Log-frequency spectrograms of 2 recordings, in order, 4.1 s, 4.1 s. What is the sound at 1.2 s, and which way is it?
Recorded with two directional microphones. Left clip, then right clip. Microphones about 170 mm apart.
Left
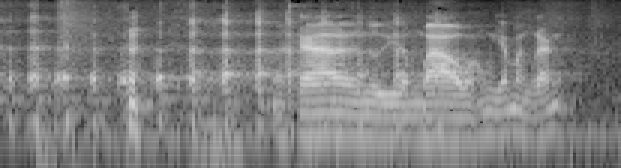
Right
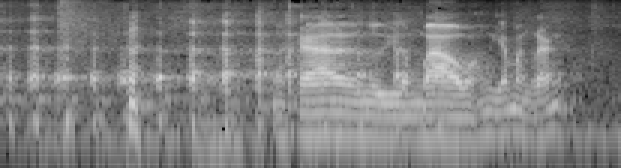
Chuckle, 30° left (ahead or behind).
